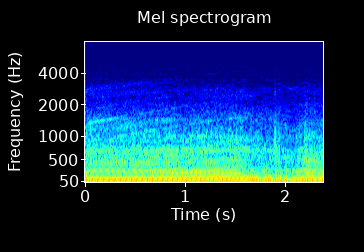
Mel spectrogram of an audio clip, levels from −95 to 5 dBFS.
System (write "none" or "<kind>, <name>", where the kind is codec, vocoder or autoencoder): none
